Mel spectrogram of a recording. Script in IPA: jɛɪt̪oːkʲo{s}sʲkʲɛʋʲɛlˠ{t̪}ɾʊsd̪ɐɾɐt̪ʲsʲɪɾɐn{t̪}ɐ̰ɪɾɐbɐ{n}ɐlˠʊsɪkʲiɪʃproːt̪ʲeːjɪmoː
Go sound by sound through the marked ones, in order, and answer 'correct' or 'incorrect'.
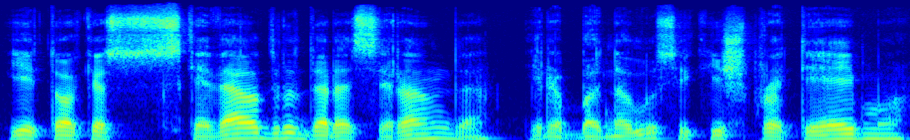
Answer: correct, incorrect, incorrect, correct

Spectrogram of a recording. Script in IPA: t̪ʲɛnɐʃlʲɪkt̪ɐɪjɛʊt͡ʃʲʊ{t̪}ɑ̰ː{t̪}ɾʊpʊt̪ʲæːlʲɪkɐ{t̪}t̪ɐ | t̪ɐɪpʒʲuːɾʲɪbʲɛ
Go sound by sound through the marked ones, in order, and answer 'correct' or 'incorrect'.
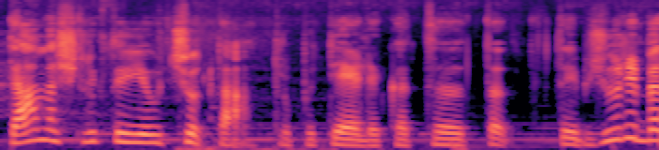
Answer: correct, correct, correct

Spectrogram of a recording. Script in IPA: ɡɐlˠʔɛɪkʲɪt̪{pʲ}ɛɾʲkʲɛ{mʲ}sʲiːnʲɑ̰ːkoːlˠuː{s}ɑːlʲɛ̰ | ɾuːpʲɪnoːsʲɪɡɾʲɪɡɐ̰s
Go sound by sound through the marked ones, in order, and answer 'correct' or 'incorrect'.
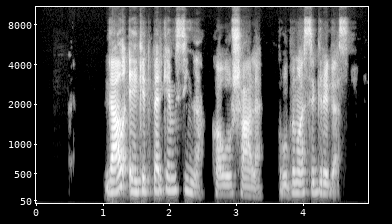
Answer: correct, correct, incorrect

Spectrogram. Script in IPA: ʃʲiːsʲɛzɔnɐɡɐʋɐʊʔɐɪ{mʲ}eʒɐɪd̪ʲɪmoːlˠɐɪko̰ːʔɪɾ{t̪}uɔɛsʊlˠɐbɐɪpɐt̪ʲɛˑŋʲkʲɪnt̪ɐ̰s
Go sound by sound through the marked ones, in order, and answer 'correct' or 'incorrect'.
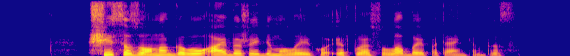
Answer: incorrect, correct

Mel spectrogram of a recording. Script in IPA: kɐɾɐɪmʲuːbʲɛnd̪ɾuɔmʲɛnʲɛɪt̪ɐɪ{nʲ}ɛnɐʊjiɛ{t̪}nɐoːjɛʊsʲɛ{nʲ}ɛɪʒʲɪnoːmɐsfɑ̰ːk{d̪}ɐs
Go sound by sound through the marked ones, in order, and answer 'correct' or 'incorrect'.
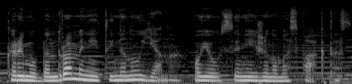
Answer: correct, incorrect, correct, incorrect

